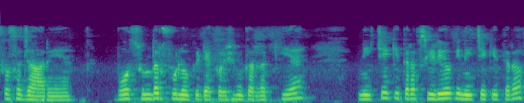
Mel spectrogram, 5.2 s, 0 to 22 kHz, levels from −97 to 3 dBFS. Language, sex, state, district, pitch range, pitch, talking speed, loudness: Hindi, female, Haryana, Rohtak, 150-185 Hz, 170 Hz, 230 wpm, -18 LUFS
